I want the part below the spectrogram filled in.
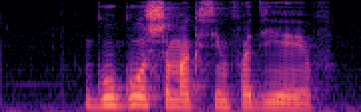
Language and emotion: Russian, neutral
